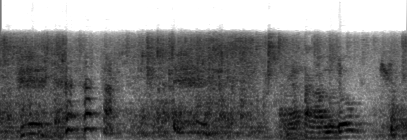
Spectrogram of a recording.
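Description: Water splashes from a tap.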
